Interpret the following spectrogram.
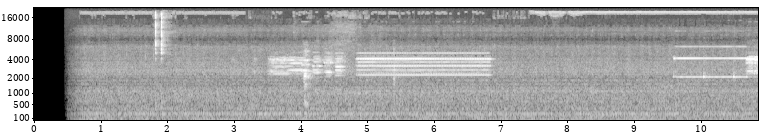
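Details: Dial-up modem on a Livingston Portmaster 2E terminal server, port S1 at 57600, with a Windows XP client: steady hiss with whistling tones and chirps in a normal handshake. It connects, gets an IP address and pings the internet.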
